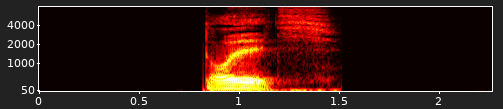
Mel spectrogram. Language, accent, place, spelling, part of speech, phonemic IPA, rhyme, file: German, Germany, Berlin, Dolch, noun, /dɔlç/, -ɔlç, De-Dolch.ogg
- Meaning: dagger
